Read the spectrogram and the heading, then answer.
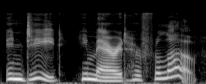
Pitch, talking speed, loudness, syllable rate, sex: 230 Hz, 175 wpm, -15 LUFS, 4.3 syllables/s, female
